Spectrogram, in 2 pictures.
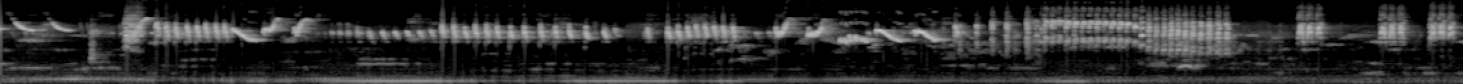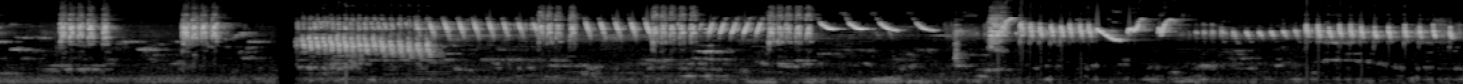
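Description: White-rumped shama singing hard and almost without pause: long fast trills held around one pitch, strung together with quick rising and falling whistled notes, and two harsher, chattering phrases, about a third and about two thirds of the way through.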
